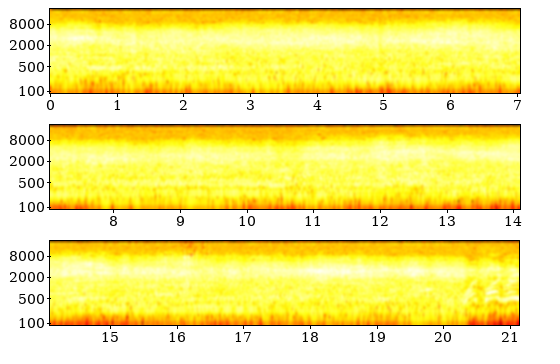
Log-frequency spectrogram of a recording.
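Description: Race cars at Midvale Speedway circle the track in a continuous dense engine roar that swells and fades as the pack passes, loud and unbroken for the whole stretch while an announcer calls the field over it.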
